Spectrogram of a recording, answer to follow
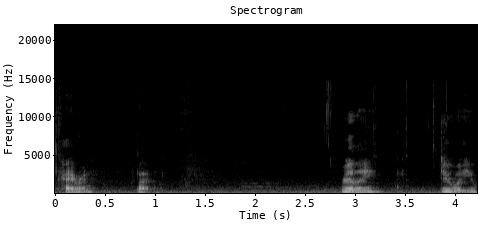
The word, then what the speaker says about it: Chiron: would advise to learn is that it's not pronounced chiron it's pronounced chiron but really do what you will as for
